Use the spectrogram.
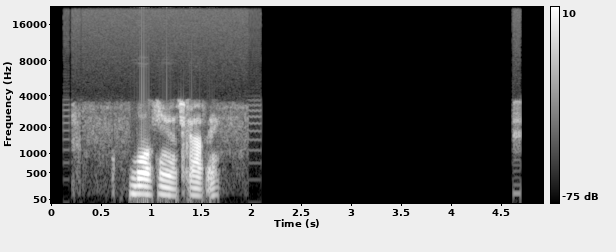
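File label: Police District Dispatch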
